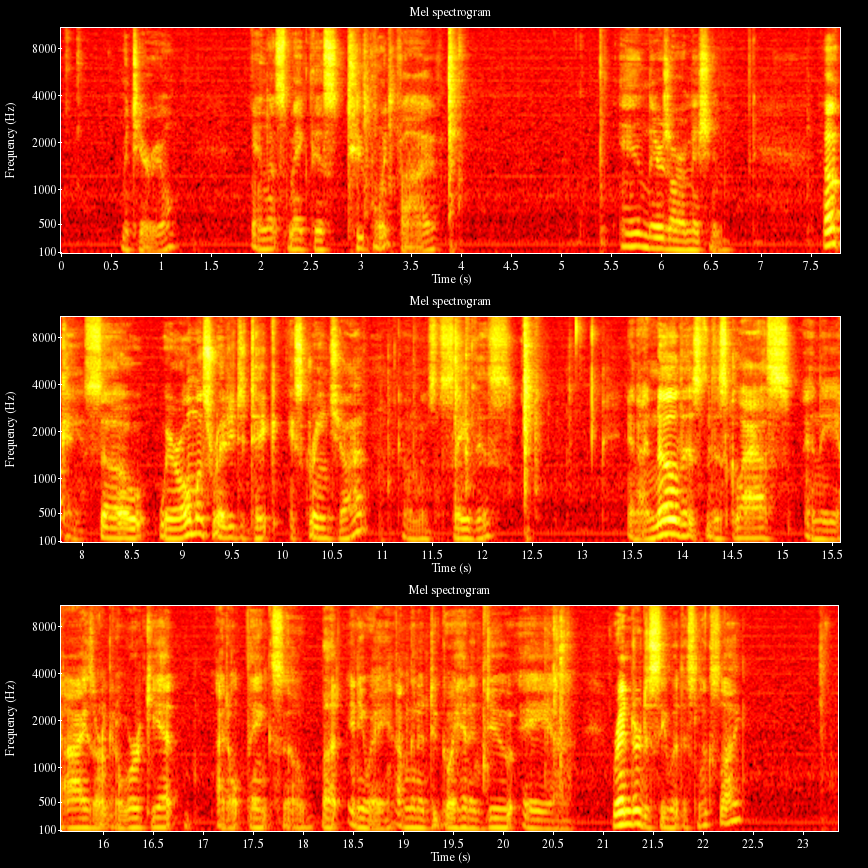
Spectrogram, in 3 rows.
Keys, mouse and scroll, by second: 1.8-3.6 drag, 7.4-8.6 middle drag, 11.6 ctrl+s, 20.4 ctrl+Up.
